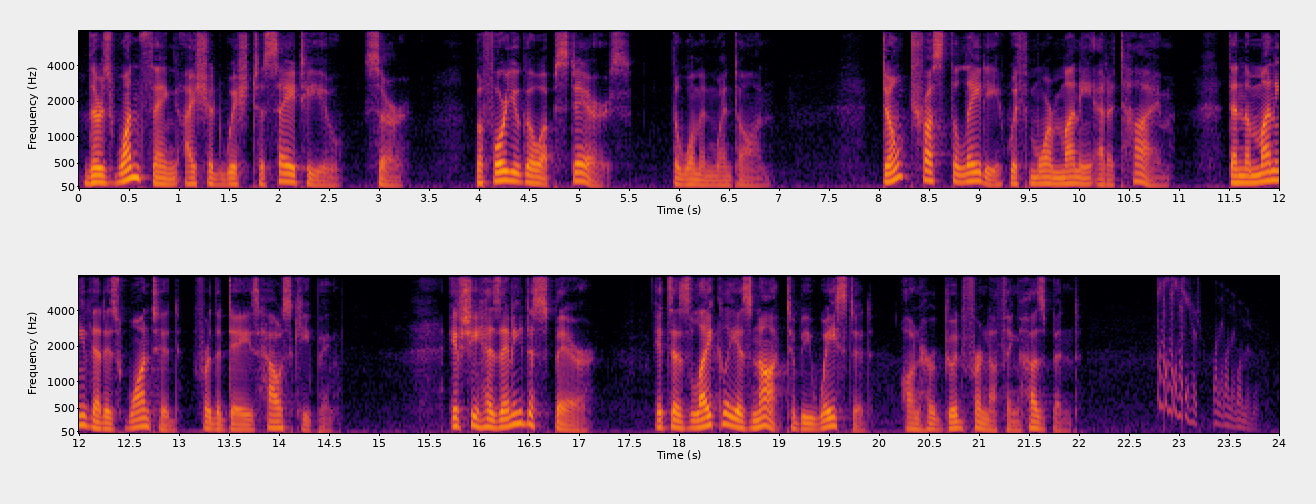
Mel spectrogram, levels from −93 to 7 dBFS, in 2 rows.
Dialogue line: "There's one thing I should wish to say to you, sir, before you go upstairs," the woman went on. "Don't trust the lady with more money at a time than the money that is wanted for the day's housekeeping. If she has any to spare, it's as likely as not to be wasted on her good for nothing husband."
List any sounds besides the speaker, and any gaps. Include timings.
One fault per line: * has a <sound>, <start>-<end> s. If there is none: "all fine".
* has a chirp, 22.8-23.8 s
